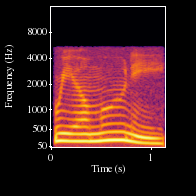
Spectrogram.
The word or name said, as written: Rio Muni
